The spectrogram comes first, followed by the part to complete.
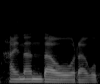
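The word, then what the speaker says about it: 海南岛: 오늘 또 잠시 인터넷을 보니까 중국 남쪽에 해남도라는 하이난다오라고 발음을 하는데 이 해남도에 관광객들이 8만 명이 가 있는데요, 오늘 아침에 갑자기 코로나 상황으로 출입을 폐쇄한다 해서 8만 명이 거기 갇혀 있어요.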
